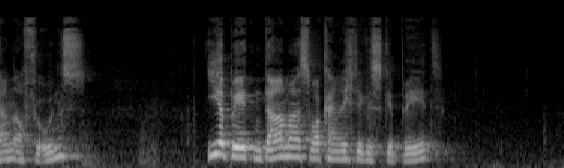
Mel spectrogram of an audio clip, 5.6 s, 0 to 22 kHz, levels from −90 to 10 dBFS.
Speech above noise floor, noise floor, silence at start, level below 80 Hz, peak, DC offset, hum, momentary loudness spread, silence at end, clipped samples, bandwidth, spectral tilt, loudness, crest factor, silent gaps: 42 dB; -68 dBFS; 0 s; -70 dBFS; -8 dBFS; under 0.1%; none; 14 LU; 1.25 s; under 0.1%; 15.5 kHz; -5.5 dB/octave; -26 LUFS; 20 dB; none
